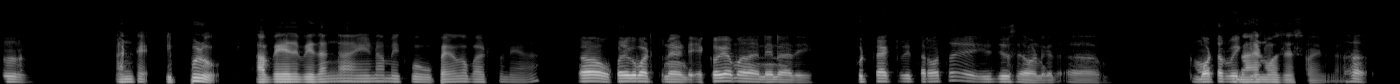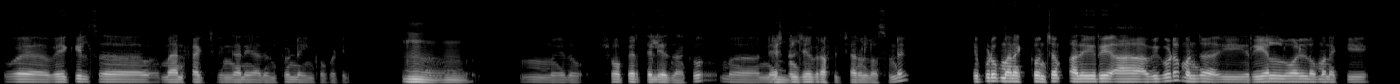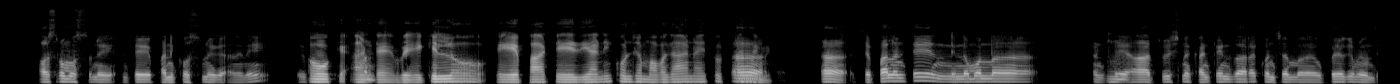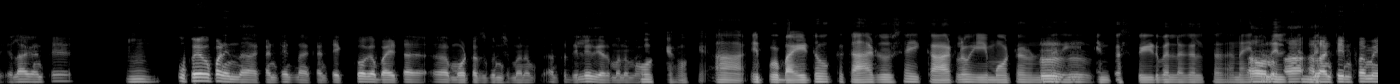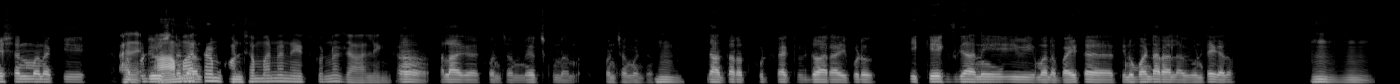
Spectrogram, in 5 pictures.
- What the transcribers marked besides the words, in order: other background noise; in English: "ఫుడ్ ఫ్యాక్టరీ"; in English: "మోటార్ వెహికల్"; in English: "మ్యాన్ వర్సెస్"; in English: "వె వెహికల్స్"; in English: "మ్యాన్యుఫ్యాక్చరింగ్"; in English: "షో"; in English: "నేషనల్ జియోగ్రాఫిక్ ఛానెల్‌లో"; in English: "రియల్ వరల్డ్‌లో"; in English: "వెహికల్‌లో"; in English: "పార్ట్"; in English: "కంటెంట్"; in English: "కంటెంట్"; in English: "మోటార్స్"; in English: "స్పీడ్"; in English: "ఇన్ఫర్మేషన్"; in English: "ఫుడ్ ఫ్యాక్టరీ"; in English: "కేక్స్"
- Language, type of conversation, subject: Telugu, podcast, చిన్నప్పుడు మీరు చూసిన కార్టూన్లు మీ ఆలోచనలను ఎలా మార్చాయి?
